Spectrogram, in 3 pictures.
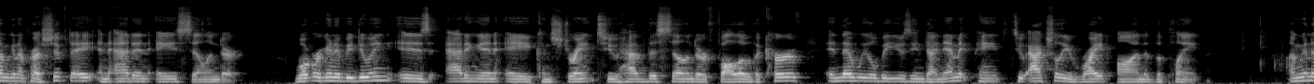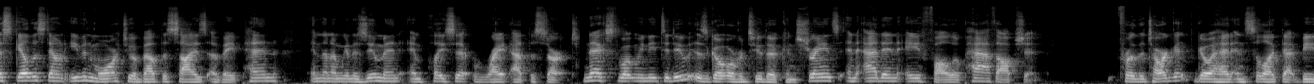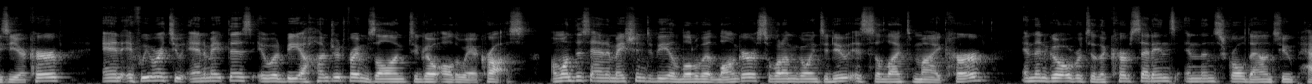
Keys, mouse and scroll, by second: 0.0 shift+a, 2.8 s, 5.0 s, 12.6 shift+middle click, 12.8 scroll up 2, 13.1 s, 14.3 g, 15.8-16.2 scroll up 2, 16.2 shift+middle click, 16.4 shift+scroll up 3, 16.7 g, 18.3-18.9 scroll down 6, 18.9 click, 20.2 click, 21.4-24.4 drag, 24.7-27.7 drag, 29.9 scroll down 3, 30.9-31.6 scroll up 3, 34.9 click, 35.6 click, 36.0 click, 37.2 click, 38.0-39.2 scroll down 12, 39.2 scroll down 1, 39.3 click.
